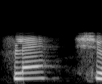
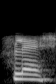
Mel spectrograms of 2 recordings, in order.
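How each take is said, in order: First: फ्लैश split into fle, pause, shu; sounded out. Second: Said in the usual way. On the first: Shown as a demonstration. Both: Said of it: "इस तरीके से आपको ये सारे शब्द पढ़ने हैं".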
